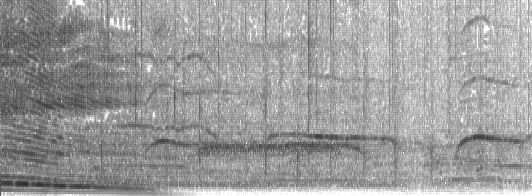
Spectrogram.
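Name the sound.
crowd cheering and applauding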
